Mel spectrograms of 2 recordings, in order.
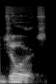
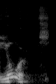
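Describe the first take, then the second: First: It is said with a standard English accent. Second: It is said with a Spanish accent.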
